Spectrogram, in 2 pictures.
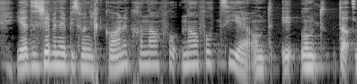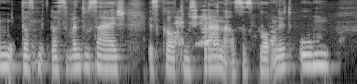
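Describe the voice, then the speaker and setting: A woman speaks in a somewhat breathy voice. Her pitch is fairly low. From Switzerland. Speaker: podcast host. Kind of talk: casual interview conversation.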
